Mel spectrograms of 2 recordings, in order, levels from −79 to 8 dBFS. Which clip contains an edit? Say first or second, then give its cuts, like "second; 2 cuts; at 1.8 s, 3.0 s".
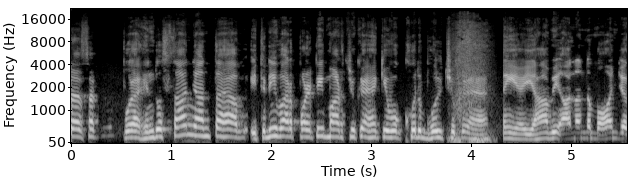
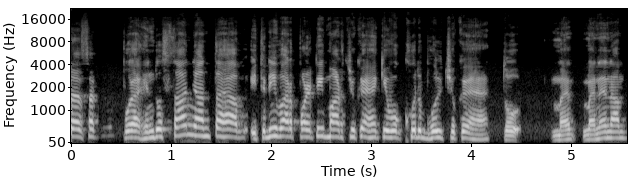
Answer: first; 1 cut; at 4.3 s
